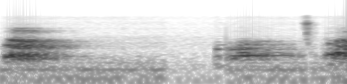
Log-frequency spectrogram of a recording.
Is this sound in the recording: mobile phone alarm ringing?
no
